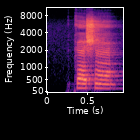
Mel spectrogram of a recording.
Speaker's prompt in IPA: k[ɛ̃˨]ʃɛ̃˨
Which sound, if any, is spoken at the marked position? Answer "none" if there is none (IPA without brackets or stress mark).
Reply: ɛ˨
